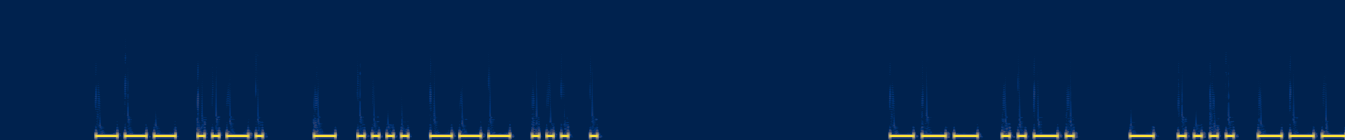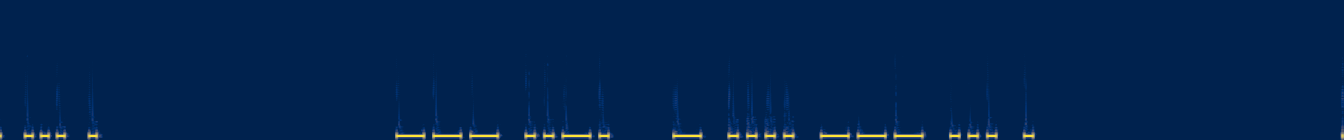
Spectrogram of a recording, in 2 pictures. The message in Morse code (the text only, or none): OF THOSE OF THOSE OF THOSE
